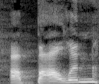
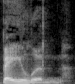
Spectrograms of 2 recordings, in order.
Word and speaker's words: Balin: His name is um Balin, not Balin. Um, please stop calling him Balin.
